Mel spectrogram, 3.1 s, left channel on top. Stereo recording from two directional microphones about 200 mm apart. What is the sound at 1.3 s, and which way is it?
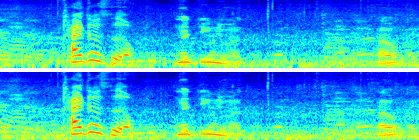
Speech, 35° left (ahead or behind).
